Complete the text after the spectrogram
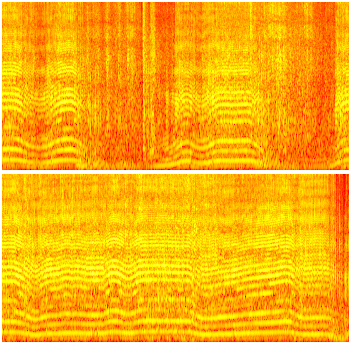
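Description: Tyres skid and scrabble on loose gravel.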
